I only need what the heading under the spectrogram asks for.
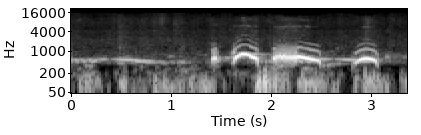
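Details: Spotted dove calling, used as a lure to get other doves singing: a soft low drawn-out coo, then loud arched hooting notes in a short phrase, with faint low rumbling beneath.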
